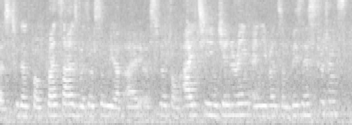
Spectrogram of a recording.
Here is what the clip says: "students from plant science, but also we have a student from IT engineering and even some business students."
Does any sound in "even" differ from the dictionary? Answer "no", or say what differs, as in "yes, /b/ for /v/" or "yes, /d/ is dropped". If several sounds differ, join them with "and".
no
